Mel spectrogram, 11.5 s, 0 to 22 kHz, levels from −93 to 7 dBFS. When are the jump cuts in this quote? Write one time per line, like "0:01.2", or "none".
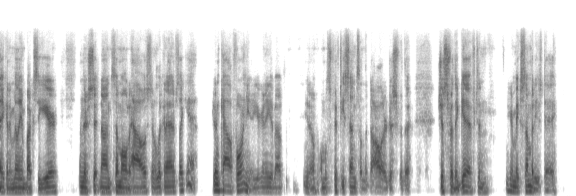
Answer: none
